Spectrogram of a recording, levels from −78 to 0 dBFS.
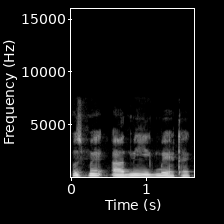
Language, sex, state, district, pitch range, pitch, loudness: Hindi, male, Karnataka, Bangalore, 140-150 Hz, 145 Hz, -15 LUFS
